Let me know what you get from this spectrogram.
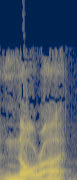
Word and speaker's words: Nohra: And by the way, you spell his name G-U-Y, pronounced Guy, Nora, N-O-H-R-A.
